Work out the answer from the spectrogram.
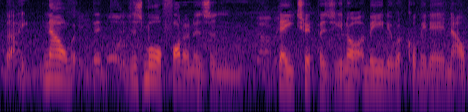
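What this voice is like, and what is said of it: Strong Manchester accent. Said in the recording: “You've got the most Manchester accent ever.”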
